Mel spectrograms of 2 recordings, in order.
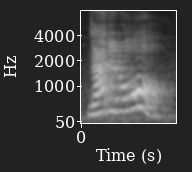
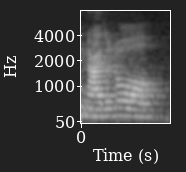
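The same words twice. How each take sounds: First: "Not at all." again much higher and louder, hitting "all" with a falling end; insistent repeat; emphatic denial. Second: Said in the usual way. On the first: Real, not acted. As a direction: push the second one up hard and firm. Answers own rhetorical question twice.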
